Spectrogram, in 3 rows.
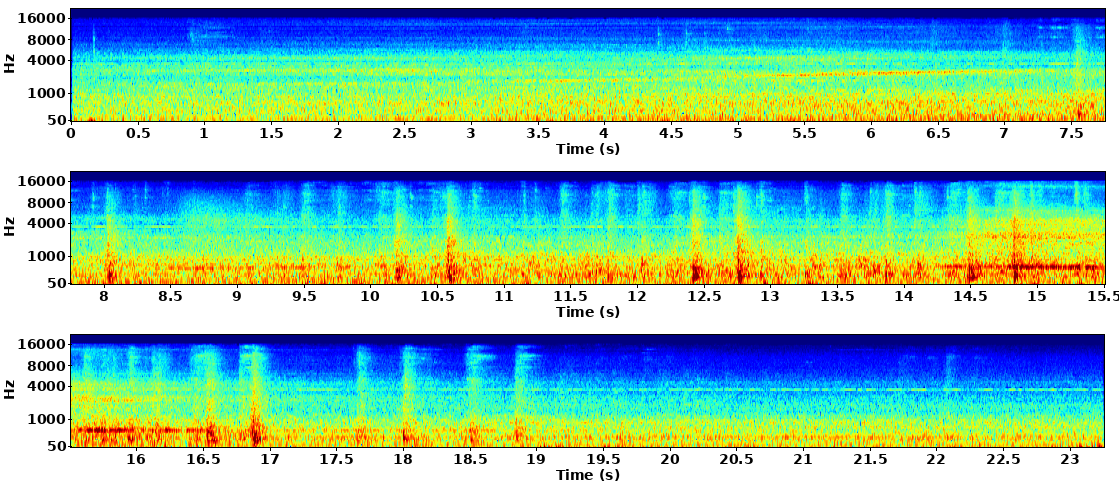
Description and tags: zagreb Train Leaving
Zoom H1 Zagreb Train station morning commuter trains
